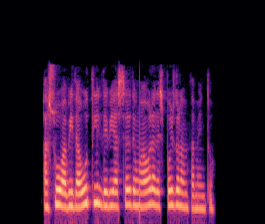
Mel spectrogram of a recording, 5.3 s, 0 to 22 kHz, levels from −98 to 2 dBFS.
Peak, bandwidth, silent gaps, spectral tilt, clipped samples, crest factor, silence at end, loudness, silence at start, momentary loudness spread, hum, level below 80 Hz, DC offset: -2 dBFS; 8 kHz; none; -5 dB/octave; under 0.1%; 16 dB; 1.05 s; -16 LUFS; 0.85 s; 14 LU; none; -60 dBFS; under 0.1%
